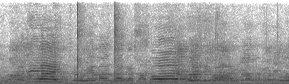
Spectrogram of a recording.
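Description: Raised voices in a large hall, with two sharp hand claps about one and one and a half seconds in.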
